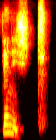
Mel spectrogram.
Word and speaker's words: finished: will say they haven't finished we pronounce the ed it's pronounced like a t in this context is that clearer yeah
